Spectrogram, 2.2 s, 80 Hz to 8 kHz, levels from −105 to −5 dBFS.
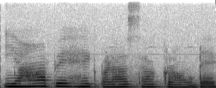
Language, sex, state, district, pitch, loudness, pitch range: Hindi, female, Bihar, Patna, 230 Hz, -13 LUFS, 215-250 Hz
